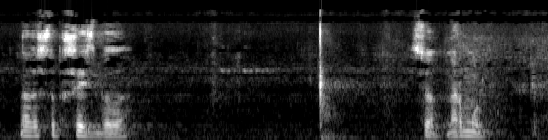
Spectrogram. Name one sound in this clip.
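A plastic knob clicks as it is turned.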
